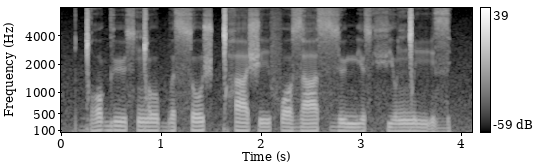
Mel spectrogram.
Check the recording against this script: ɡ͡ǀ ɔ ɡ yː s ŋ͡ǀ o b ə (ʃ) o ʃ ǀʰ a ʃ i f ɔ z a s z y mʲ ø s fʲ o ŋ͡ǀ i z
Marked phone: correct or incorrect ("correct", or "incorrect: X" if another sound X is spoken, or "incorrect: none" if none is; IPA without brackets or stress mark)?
incorrect: s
